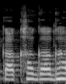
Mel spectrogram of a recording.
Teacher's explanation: कंठ में हमारे क ख ग घ आते हैं। क क ख ग और घ क वर्ग वाले हमारे कंठ में आते हैं।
